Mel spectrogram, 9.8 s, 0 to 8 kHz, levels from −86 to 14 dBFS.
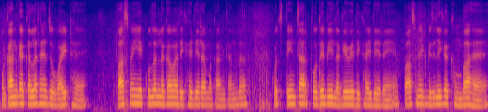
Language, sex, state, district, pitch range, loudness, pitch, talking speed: Hindi, male, Rajasthan, Bikaner, 130-150 Hz, -18 LUFS, 140 Hz, 235 wpm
